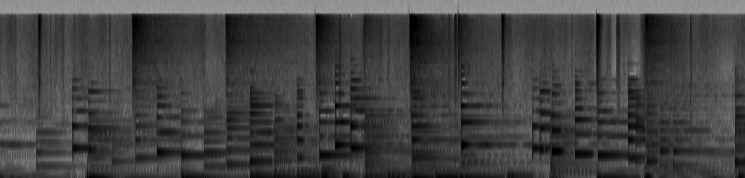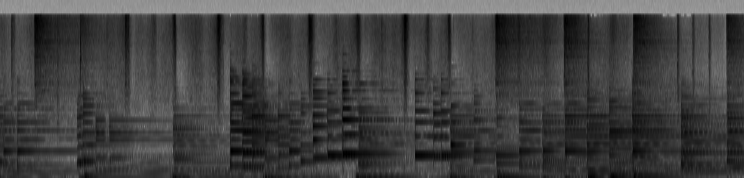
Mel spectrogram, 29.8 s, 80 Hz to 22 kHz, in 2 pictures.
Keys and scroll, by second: 7.0 ctrl+-, 7.7-8.1 space.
